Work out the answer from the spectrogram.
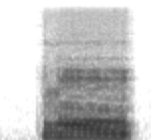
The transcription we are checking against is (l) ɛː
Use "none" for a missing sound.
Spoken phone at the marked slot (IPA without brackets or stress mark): l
